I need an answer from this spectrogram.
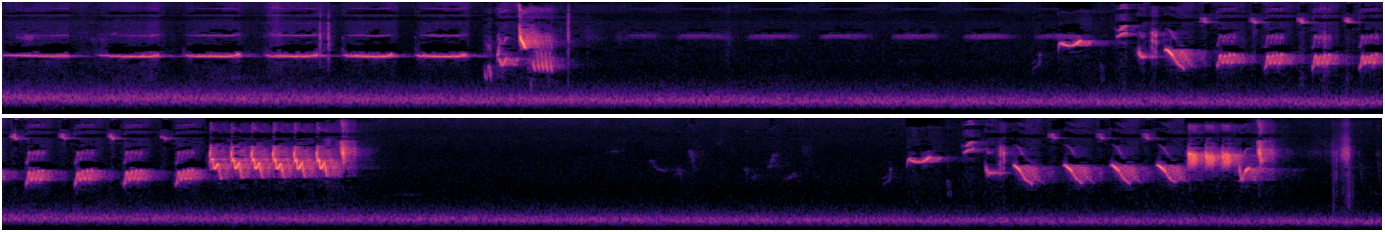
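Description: Songbirds singing: phrases of repeated clear chirped notes, one a run of falling chirps ending in a fast trill about twelve seconds in, over a steady low rushing background.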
